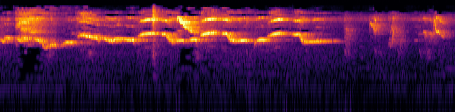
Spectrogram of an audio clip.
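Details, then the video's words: Hwamei delivering loud, fluent whistled song, its notes looping up and down in a lively continuous stream before tapering off. "HWAMEI SINGING"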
